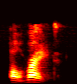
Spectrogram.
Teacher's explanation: my pitch goes down at the end for a statement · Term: falling intonation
